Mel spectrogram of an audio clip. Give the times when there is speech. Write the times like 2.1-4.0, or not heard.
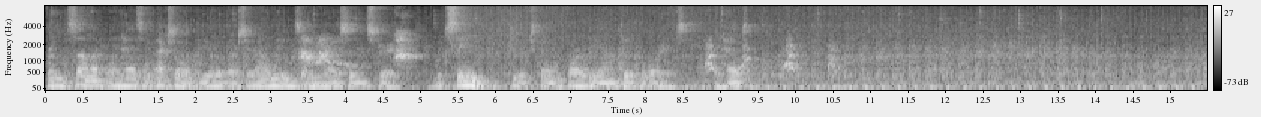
0.0-9.3.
